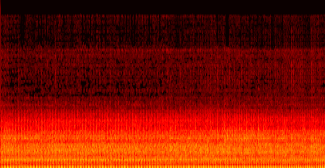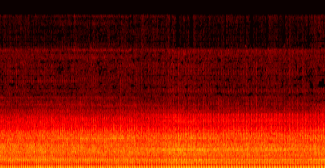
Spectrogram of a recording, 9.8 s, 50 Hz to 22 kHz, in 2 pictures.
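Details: 8-year-old four-stroke brush cutter that wouldn't start, after new carburetor and cleaned ignition coil: steady even buzz with regular unbroken firing rhythm, running normally.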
